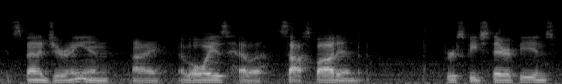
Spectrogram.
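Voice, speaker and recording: A man talking fast as a guest in a casual interview, with lots of fillers and frequent laughs. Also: deep voice, level tone, a little mellow, lo-fi sound, a little hiss or hum. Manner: talks fast, laughs often, many fillers.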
